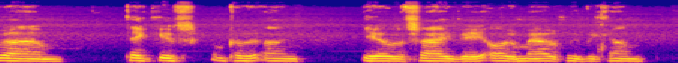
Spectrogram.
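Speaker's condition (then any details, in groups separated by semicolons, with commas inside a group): Cerebral palsy; from birth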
